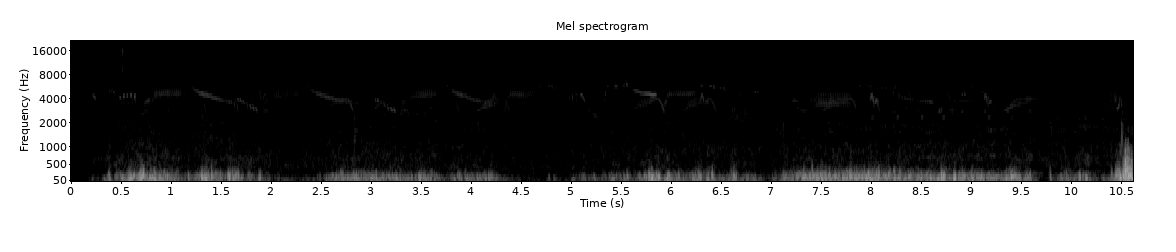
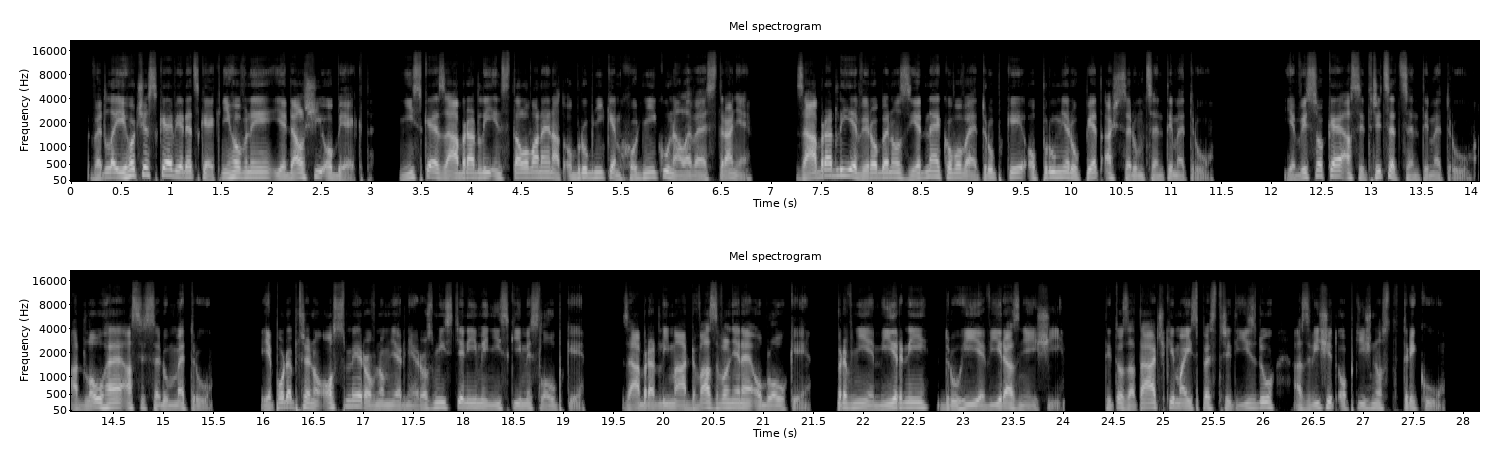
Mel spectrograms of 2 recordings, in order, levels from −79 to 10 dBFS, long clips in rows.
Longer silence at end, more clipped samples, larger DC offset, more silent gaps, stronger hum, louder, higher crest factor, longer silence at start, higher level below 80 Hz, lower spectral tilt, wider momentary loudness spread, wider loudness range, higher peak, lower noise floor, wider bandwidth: second, 0 s vs 0.35 s; neither; neither; neither; neither; second, -42 LUFS vs -21 LUFS; first, 26 dB vs 20 dB; about the same, 0.2 s vs 0.2 s; second, -52 dBFS vs -46 dBFS; first, -9.5 dB/octave vs -5.5 dB/octave; first, 16 LU vs 12 LU; first, 9 LU vs 4 LU; second, -14 dBFS vs -2 dBFS; second, -66 dBFS vs under -90 dBFS; about the same, 17 kHz vs 16 kHz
